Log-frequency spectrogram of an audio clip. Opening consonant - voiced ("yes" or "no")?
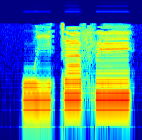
yes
